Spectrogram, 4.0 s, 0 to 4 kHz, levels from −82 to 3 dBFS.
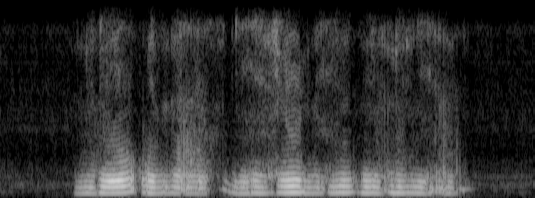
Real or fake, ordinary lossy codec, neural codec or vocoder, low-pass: fake; Opus, 16 kbps; autoencoder, 22.05 kHz, a latent of 192 numbers a frame, VITS, trained on one speaker; 3.6 kHz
